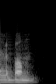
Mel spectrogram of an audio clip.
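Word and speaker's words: album: Exception कुछ words में देखी गई है इसकी, जैसे कि एल्बम, इस पे हम एल्बम नहीं बोल रहे हैं, इसमें बोल रहे हैं एल्बम। Algebra, almost, the एल is pronounced, these don't follow the silent L pattern, ये साइलेंट एल पैटर्न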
